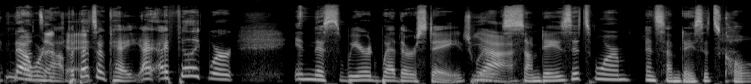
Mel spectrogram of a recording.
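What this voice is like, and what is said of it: Congested, stuffy, lower-pitched voice. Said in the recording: “Do I sound sort of funny? I feel like I'm all stopped up. ... It's got to be allergies. ... I feel like I sound weird. ... Do I sound like a man? ... I feel like I sound like a man.”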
